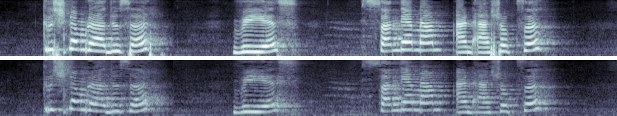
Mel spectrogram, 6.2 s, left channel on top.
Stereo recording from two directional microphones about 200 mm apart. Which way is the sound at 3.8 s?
40° left (ahead or behind).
